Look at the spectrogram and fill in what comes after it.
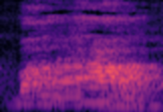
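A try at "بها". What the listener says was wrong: Pas hurufnya, makronya, tapi nanti sifatnya nggak kena ya. Jadi ha itu di sini dia, pangkal. Baha. Jadi caranya biar mudah, mulutnya kita buka, lidahnya dilempengin. Lempeng tuh bukan dikeluarkan, apa?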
